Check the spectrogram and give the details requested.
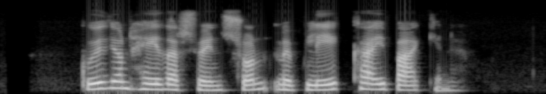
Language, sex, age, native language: Icelandic, female, 30-39, Icelandic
